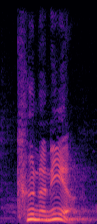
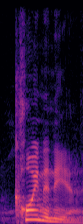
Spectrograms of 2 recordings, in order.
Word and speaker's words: koinonia: Again, if you've been around in church a little while, then you may have heard it said that the Greek word for fellowship is koinonia, or koinonia, as some people might pronounce it.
